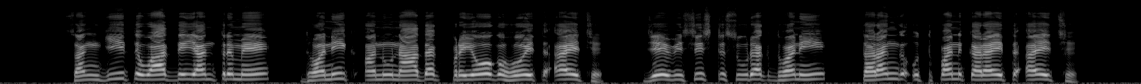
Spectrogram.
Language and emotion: Maithili, neutral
